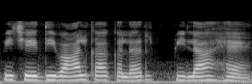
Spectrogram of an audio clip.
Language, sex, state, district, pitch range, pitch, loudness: Hindi, male, Chhattisgarh, Raipur, 180-200 Hz, 190 Hz, -16 LUFS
